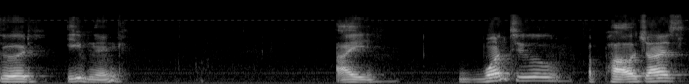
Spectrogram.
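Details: Speaker working on his stuttering, deliberately talking slower to correct it during a religious talk; stuttering.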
